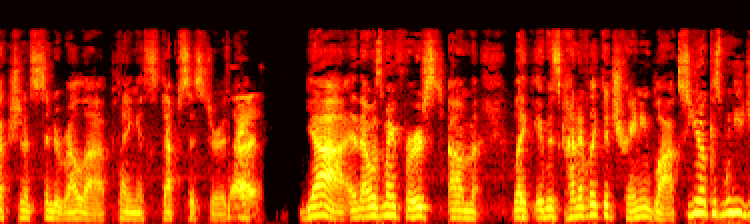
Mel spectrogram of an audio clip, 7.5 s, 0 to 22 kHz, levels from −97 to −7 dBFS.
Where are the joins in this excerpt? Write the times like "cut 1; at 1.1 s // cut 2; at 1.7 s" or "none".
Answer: cut 1; at 2.3 s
